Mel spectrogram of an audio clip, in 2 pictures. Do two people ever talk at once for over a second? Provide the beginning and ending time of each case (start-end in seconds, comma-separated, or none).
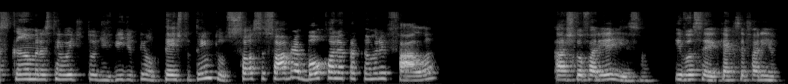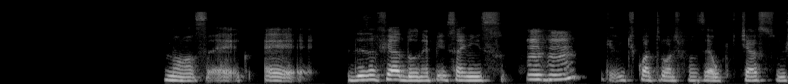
none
